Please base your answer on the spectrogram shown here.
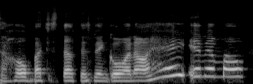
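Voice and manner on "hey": ordinary talk, nothing marked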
